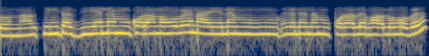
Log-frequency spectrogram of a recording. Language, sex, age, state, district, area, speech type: Bengali, female, 30-45, West Bengal, Malda, urban, conversation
